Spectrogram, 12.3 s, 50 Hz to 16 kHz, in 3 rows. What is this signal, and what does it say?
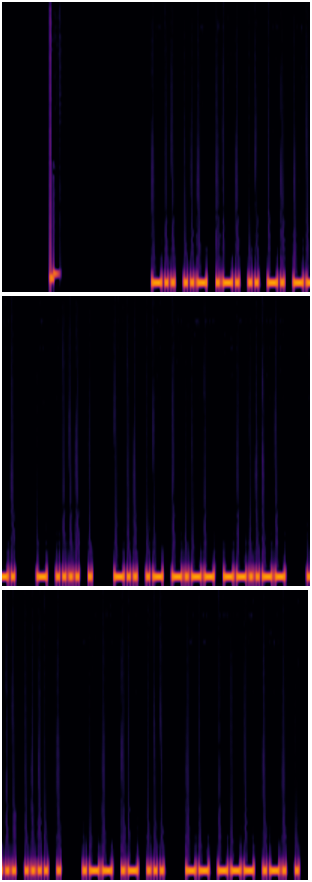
Morse code, heard as a keyed tone, about 28 wpm, 700 Hz. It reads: DURING THE DAY, SHE WAS MORE
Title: Sentences from Top 1000 Words - Review Part 6 - 28wpm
